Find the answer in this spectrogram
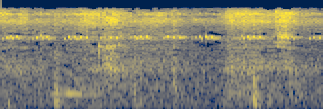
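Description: Cricket chirping in a steady high-pitched pulse, about four chirps a second.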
